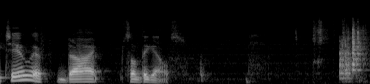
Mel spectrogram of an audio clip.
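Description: A small plastic game piece taps down on a tabletop.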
